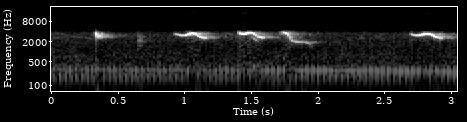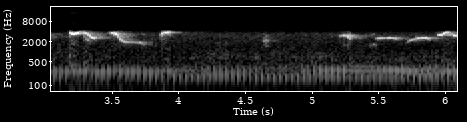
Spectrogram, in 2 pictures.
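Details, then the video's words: Oriental magpie-robin giving lively ngerol song: loud, clear whistled notes that swoop down and up, delivered in quick bursts separated by short pauses, with a constant low humming drone underneath. "Burung Kacer Ngerol Gacor"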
